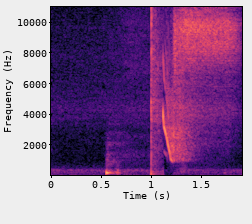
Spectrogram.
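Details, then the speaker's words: 4L80E rebuild, case air check of intermediate: a short thump, then a sharp hiss as trapped air whooshes out, showing a good clutch seal. "Okay, hear all that trapped air whooshing out? That means you have really, really good sealing integrity in that clutch."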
